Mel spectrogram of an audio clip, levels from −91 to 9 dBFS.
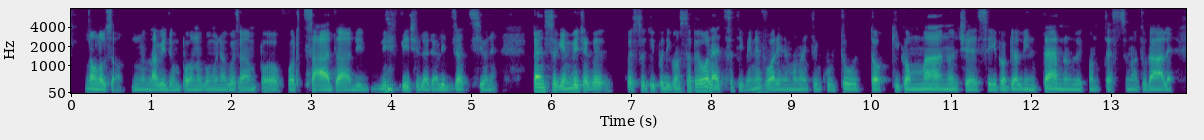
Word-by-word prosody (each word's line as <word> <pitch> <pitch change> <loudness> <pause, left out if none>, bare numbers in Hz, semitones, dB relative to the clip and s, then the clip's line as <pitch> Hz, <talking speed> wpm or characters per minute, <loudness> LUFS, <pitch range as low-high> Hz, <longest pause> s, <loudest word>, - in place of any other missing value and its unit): Non 90 0 +2
lo 85 -1 +3
so. - - -7
Non 85 0 -6
la 80 -1 +2
vede 85 0 -1
un 80 0 -5
po' - - 0
uno 80 -1 -2
come 80 0 -5
una 80 0 -4
cosa 80 -2 -1
un 80 +1 -5
po' - - -1
forzata, 80 0 +3
di 80 0 -4
difficile 95 - -2
realizzazione. 85 -1 -2 0.4
Penso, 120 -3 +6
che, 100 - +4
invece, 100 -1 +3
que 100 0 0 0.2
questo - - -4
tipo - - -4
di 100 - 0
consapevolezza, 105 0 +2
ti - - -7
viene 85 +7 -4
fuori 85 -3 +2
nel 85 - -6
momento 85 0 -6
in 85 - -5
cui 80 0 -8
tu 90 -2 -1
tocchi - - 0
con 85 0 +1
mano, 85 -1 +2
cioè 85 0 -1
sei 85 - -3
proprio 90 0 +1
all'interno 85 +1 +1
del 85 -1 -5
contesto 85 0 -8
naturale, 80 -2 0
85 Hz, 190 wpm, -30 LUFS, 80-95 Hz, 0.4 s, Penso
